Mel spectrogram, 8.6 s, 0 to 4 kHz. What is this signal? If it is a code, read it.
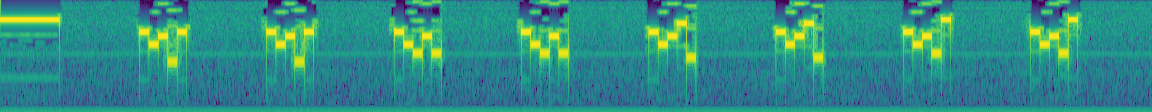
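Five-tone selective call (ZVEI), heard as quick runs of five tones, tones of about 70 ms. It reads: 85718 85718 85373 85373 85702 85702 85733 85733
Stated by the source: Five-tone ZVEI selective call received on SDR.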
